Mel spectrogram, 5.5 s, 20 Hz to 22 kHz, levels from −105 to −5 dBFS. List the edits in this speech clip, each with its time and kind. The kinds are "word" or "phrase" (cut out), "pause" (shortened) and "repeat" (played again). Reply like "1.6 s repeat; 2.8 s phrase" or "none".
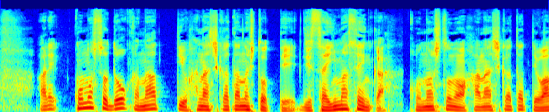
4.0 s pause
